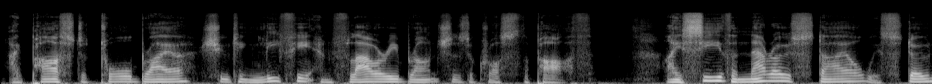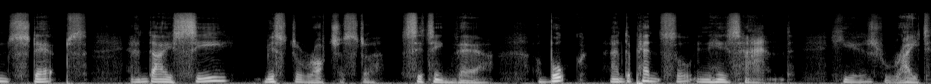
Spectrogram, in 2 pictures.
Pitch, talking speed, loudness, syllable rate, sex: 115 Hz, 120 wpm, -21 LUFS, 3.4 syllables/s, male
